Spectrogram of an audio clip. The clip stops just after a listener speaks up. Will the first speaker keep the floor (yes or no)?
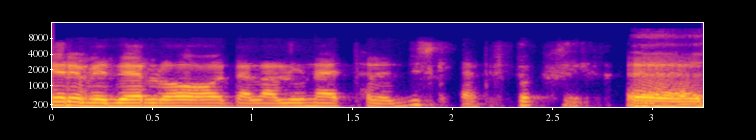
yes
